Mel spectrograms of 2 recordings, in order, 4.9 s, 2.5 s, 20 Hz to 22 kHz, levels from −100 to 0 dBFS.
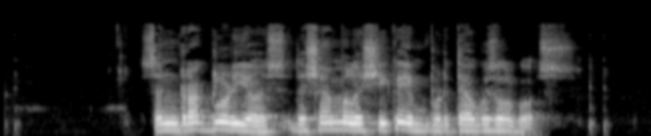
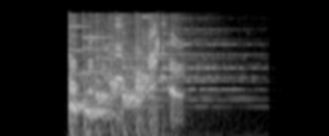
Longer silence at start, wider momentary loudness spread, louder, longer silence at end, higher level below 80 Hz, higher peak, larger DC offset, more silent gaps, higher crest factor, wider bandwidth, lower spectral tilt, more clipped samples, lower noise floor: first, 1.1 s vs 0.5 s; about the same, 10 LU vs 12 LU; first, -21 LUFS vs -25 LUFS; second, 0.7 s vs 0.85 s; first, -62 dBFS vs -68 dBFS; first, -6 dBFS vs -12 dBFS; neither; neither; about the same, 16 dB vs 20 dB; second, 11 kHz vs 15.5 kHz; first, -7 dB/octave vs 2 dB/octave; neither; first, -86 dBFS vs -56 dBFS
